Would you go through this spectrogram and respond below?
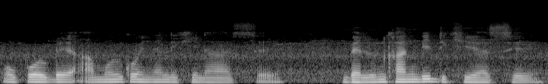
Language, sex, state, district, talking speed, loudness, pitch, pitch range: Nagamese, male, Nagaland, Dimapur, 130 wpm, -20 LUFS, 110 Hz, 105-115 Hz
